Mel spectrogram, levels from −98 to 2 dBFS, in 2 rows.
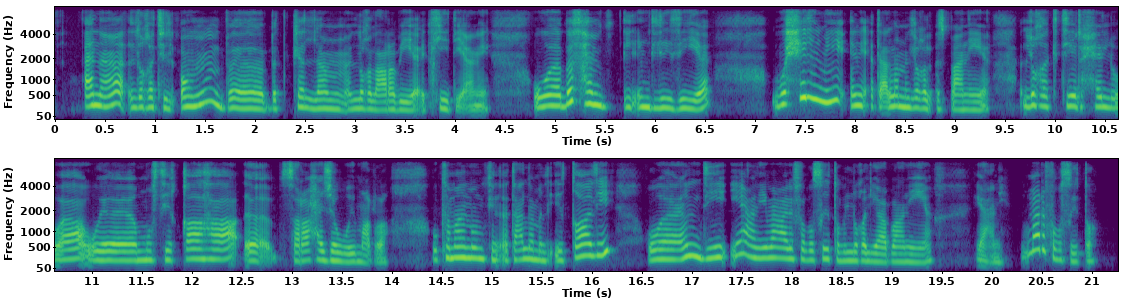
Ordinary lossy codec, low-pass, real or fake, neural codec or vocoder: none; 7.2 kHz; fake; codec, 16 kHz, 4 kbps, FunCodec, trained on Chinese and English, 50 frames a second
